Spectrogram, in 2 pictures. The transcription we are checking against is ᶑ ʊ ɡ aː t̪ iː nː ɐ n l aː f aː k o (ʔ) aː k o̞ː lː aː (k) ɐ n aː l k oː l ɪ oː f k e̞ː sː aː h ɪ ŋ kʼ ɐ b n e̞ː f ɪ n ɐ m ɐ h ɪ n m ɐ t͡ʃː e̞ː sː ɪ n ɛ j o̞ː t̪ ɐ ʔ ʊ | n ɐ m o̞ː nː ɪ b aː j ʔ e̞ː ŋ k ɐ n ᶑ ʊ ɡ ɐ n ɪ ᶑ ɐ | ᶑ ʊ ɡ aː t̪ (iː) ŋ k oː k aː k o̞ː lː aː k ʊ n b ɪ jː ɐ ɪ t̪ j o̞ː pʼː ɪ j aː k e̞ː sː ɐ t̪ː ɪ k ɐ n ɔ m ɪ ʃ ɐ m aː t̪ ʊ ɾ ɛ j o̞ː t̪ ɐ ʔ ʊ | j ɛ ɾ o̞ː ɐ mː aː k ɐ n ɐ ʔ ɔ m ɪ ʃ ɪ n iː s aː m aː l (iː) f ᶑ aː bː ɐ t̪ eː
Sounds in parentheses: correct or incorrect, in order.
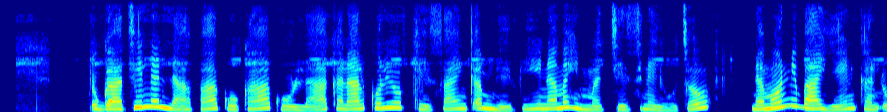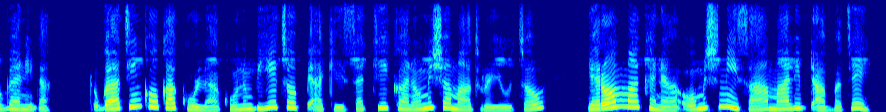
incorrect, correct, correct, correct

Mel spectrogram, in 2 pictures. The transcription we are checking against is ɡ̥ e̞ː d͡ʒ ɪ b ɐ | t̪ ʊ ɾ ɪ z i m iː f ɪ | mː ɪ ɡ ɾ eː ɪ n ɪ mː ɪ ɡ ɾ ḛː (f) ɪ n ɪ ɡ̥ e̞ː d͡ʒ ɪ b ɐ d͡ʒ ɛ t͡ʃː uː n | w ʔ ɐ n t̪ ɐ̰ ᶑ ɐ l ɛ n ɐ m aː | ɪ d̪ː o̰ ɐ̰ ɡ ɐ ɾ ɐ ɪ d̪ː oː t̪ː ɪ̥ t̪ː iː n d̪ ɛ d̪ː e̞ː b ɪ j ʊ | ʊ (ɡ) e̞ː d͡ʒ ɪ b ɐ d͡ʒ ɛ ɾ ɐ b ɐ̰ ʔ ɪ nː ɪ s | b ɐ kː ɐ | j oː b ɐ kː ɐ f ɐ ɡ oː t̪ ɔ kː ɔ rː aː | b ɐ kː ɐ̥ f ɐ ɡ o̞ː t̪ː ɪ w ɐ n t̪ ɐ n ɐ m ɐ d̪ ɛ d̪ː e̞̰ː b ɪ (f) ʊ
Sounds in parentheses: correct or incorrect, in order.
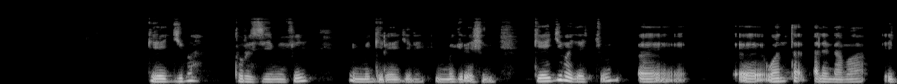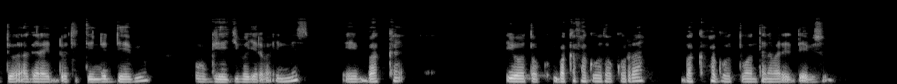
incorrect, correct, incorrect

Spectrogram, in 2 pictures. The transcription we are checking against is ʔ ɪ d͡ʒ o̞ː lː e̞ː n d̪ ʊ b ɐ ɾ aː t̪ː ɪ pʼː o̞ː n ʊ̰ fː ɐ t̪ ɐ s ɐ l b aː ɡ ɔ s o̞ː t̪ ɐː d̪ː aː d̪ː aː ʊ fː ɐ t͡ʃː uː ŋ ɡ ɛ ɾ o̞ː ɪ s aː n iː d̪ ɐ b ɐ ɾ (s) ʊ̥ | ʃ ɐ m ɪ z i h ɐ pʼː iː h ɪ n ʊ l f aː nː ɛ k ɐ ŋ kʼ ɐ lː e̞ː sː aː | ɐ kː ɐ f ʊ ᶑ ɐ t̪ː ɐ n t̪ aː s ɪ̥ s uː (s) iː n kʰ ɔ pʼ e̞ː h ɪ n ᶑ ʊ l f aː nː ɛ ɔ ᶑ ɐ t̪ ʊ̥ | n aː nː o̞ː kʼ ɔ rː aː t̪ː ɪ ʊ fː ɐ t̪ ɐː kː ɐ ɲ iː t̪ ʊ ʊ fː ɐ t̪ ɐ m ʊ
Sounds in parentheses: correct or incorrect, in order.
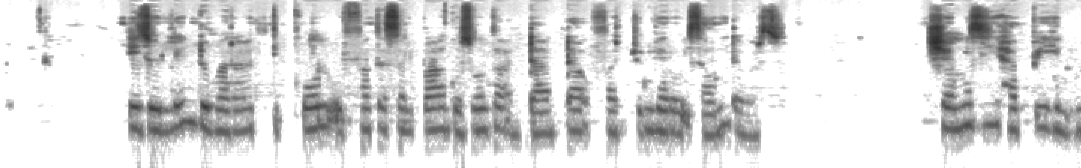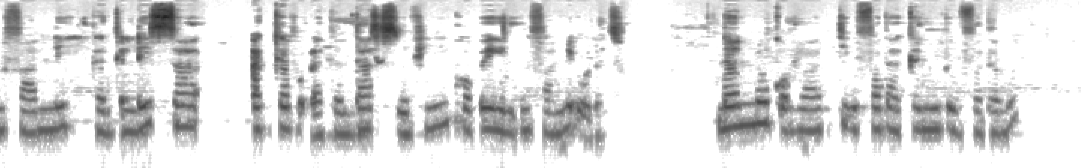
correct, incorrect

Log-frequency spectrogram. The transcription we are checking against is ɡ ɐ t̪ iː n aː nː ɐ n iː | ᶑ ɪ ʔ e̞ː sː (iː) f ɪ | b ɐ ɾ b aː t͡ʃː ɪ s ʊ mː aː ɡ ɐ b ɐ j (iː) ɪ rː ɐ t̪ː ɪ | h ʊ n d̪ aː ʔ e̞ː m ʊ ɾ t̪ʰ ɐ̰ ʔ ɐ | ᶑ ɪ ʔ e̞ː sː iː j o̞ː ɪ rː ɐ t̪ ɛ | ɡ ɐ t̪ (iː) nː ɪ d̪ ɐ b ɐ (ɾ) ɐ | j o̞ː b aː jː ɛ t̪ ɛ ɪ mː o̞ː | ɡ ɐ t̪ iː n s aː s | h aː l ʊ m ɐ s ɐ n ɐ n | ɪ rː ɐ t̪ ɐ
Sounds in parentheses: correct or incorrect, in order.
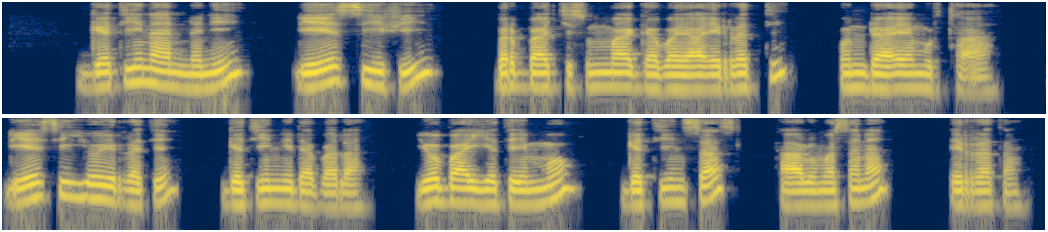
correct, incorrect, correct, incorrect

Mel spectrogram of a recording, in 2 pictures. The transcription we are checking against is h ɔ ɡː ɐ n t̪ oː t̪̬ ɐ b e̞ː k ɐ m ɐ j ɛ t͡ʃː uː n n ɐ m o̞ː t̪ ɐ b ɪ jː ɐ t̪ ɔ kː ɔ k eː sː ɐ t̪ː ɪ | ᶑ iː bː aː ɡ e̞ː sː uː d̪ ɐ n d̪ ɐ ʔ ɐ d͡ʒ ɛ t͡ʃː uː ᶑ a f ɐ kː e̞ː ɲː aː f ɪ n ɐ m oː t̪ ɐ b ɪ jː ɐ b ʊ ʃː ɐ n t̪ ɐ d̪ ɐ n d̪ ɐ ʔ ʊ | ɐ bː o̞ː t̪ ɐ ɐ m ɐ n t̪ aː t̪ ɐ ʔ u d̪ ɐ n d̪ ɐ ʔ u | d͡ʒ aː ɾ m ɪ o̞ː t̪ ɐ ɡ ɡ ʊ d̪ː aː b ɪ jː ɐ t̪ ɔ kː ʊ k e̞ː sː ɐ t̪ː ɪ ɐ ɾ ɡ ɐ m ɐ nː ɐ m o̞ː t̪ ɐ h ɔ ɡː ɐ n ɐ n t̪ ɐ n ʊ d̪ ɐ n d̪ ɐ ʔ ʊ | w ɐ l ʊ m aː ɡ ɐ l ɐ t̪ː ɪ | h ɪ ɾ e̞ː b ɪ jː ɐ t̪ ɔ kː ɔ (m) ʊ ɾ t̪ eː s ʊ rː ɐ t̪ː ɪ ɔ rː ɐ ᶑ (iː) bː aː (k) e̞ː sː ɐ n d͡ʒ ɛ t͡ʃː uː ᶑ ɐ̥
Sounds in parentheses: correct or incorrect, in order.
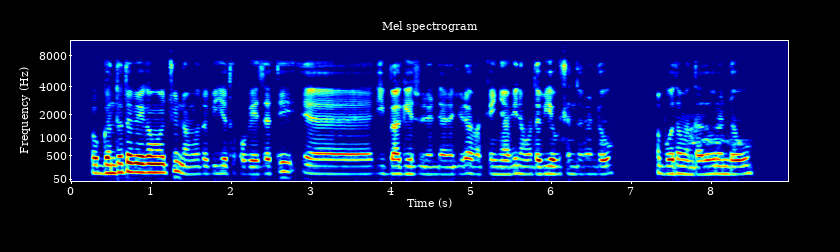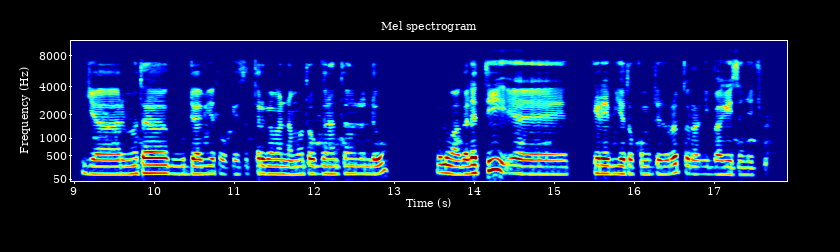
correct, correct, incorrect

